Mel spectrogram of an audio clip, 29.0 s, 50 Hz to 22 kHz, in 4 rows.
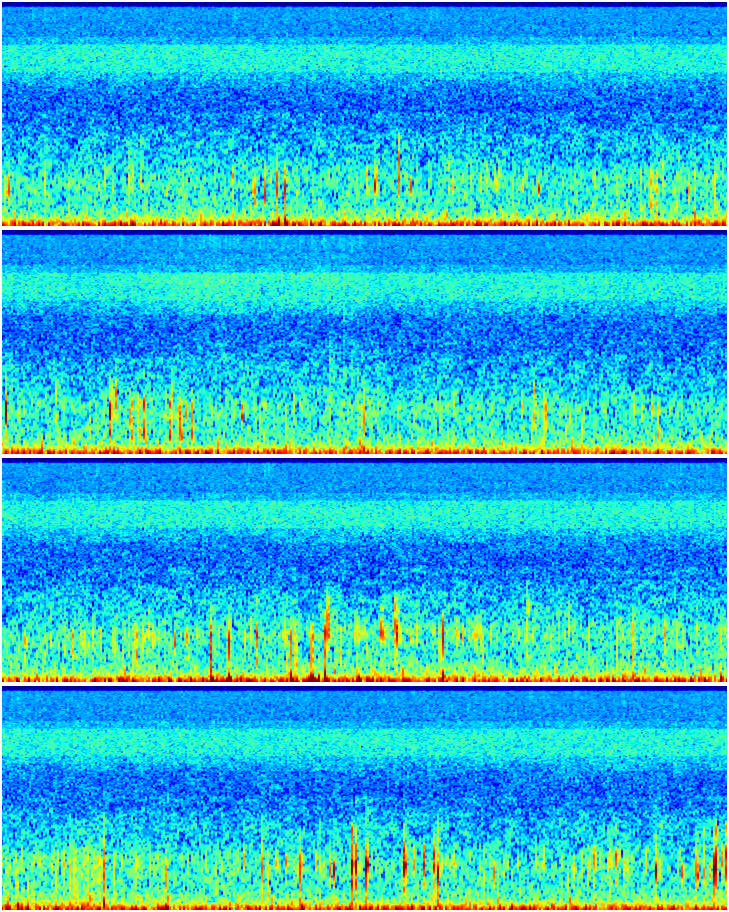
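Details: A hungry girl's empty stomach after an 18-hour fast makes low rumbling and gurgling hunger growls (borborygmi).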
